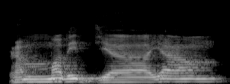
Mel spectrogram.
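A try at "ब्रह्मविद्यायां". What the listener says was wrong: Ha should end, not ma ending.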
